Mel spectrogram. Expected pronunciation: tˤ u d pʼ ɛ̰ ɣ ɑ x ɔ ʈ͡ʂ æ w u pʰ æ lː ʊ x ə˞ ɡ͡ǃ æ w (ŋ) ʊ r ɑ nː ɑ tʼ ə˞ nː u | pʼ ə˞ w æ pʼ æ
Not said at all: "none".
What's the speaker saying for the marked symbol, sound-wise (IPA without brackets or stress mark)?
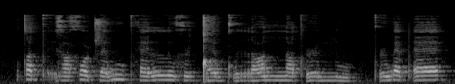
kʼ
